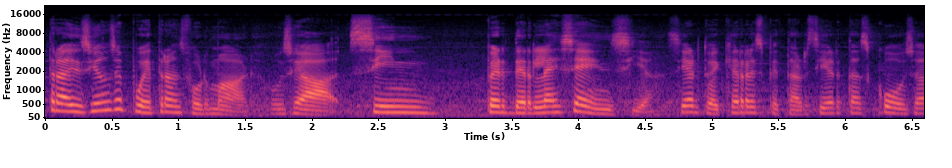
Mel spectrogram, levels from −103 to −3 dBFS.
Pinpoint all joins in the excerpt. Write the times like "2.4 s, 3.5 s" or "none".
none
